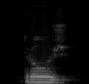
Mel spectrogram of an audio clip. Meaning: 1. plural of درجة (darja) 2. stairs, staircase
- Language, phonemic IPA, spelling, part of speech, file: Moroccan Arabic, /druːʒ/, دروج, noun, LL-Q56426 (ary)-دروج.wav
